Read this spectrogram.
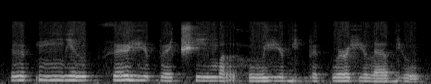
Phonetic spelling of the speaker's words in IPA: ð ø kʷ mː i ð u kʷ θ ø vʲ ə˞ p ø t͡ʃʰ i m ɔ r h u vʲ ə˞ bʲ e b ø kʷ ə˞ fʲ o l ə bʲ u

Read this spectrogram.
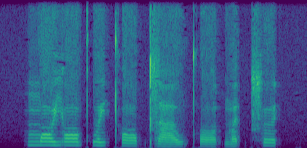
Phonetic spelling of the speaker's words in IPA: m ɔː˥ j ɔː˥ kʷʰ ɐ˥ j t̪ʰ ɔː˧ p̚ t͡s aː˨˧ w t̪ʰ ɔː˨ t̚ m ɐ˥ t̚ t͡sʰ ɵ˥ t̚

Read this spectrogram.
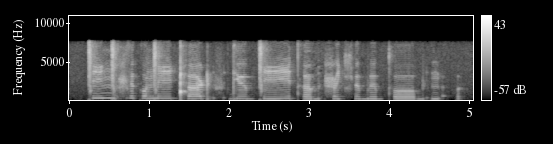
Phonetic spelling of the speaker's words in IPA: ǀ i ŋ͡ǀ ə̰ ʂ z ɨ k o ŋ͡ǀ iː ǃʰ əː ɖ ḭ f ḭ dʲ ɨː b ǀ iː tʰ ə b ḭ ʂ ɨ t͡ɕʰ ɨ b ɨ b tʰ oː b ḭ n̪ ə̰ p

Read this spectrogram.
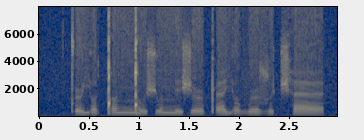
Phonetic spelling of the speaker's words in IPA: tʼ ə˞ j ʌ ǃ ʌ ŋ͡ǃ ʊ ʃ ʊ n ɪ ʃ ə˞ pʼ æ j ʌ v ə˞ ɮ ʊ t͡ʃʰ æ

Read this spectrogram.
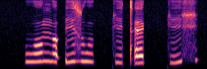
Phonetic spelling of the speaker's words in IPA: w o ŋ ɤ ʔ i z w u kː i tʼ ɛ kː i x

